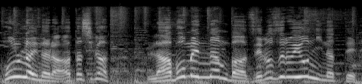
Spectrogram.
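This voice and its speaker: An actor playing a teasing, nerdy young otaku in a Japanese visual novel, exaggerated and mocking. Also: male voice, very high-pitched, huge pitch swings, racing, a bit bright, soft background music, full character voice. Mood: teasing, mock-jealous. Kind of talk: Japanese anime game voice acting.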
